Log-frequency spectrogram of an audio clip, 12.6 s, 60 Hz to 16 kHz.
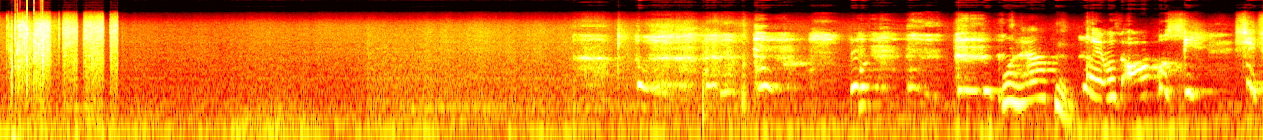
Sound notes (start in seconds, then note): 0.2 electricity crackling; 5.7 sighing; 5.8 gasping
